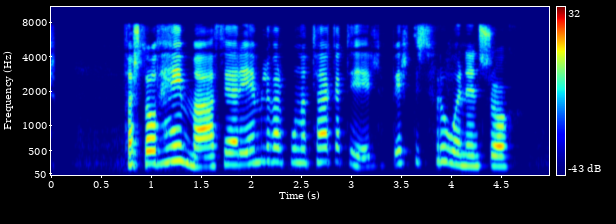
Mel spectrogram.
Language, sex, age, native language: Icelandic, female, 40-49, Icelandic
